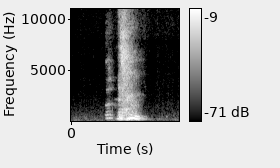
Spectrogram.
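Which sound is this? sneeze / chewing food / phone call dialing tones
sneeze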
